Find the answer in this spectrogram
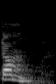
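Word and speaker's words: tomb: यहाँ पर दिया है टम, बी साइलेंट है, टम।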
